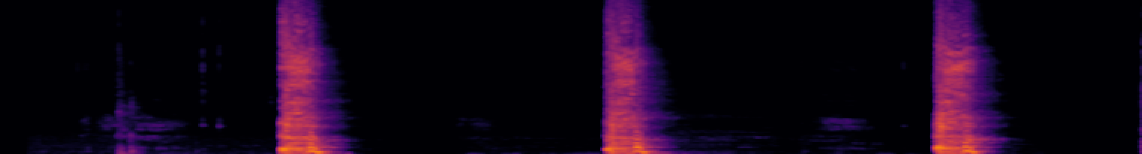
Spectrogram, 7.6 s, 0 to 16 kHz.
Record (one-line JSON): {"three_cough_length": "7.6 s", "three_cough_amplitude": 32768, "three_cough_signal_mean_std_ratio": 0.29, "survey_phase": "beta (2021-08-13 to 2022-03-07)", "age": "45-64", "gender": "Female", "wearing_mask": "No", "symptom_none": true, "smoker_status": "Ex-smoker", "respiratory_condition_asthma": false, "respiratory_condition_other": false, "recruitment_source": "REACT", "submission_delay": "0 days", "covid_test_result": "Negative", "covid_test_method": "RT-qPCR", "influenza_a_test_result": "Negative", "influenza_b_test_result": "Negative"}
